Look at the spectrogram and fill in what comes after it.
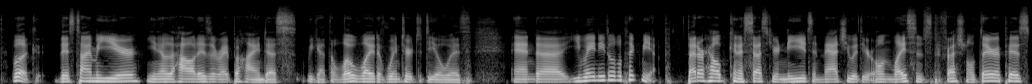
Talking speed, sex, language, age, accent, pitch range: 260 wpm, male, English, 20-39, American, 120-150 Hz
